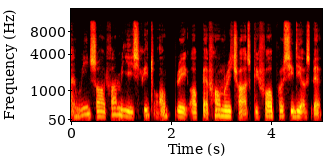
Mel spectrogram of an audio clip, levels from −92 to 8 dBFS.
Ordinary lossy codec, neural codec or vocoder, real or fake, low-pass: none; codec, 24 kHz, 0.9 kbps, WavTokenizer, medium speech release version 1; fake; 10.8 kHz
